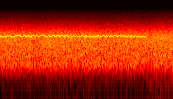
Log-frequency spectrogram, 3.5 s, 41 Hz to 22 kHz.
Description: RTTY (45.45 baud, 170 Hz shift), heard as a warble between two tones, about 2200 Hz centre, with radio static. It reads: … TU N0UY CQ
